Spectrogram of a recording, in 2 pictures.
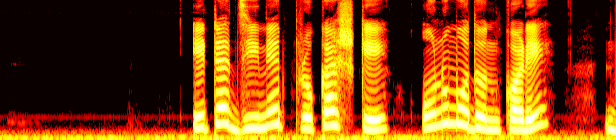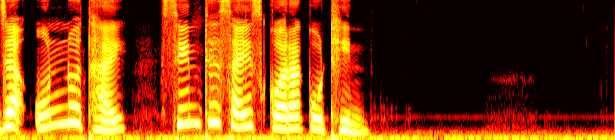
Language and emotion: Bengali, neutral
